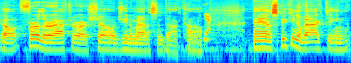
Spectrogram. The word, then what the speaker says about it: Geena Matuson: name for the people oh it's spelled m80 uson so it's GE e na oh yes GE na ma tu som you know like Geena Davis I was named up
